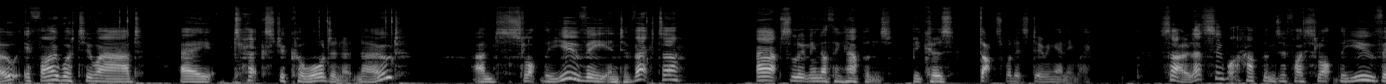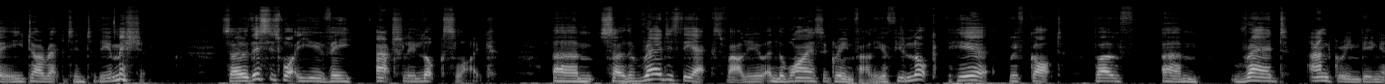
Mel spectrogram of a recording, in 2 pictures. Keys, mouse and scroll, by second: 5.0 click, 12.9 click, 18.0-21.7 scroll down 3, 24.1-27.2 scroll down 1.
